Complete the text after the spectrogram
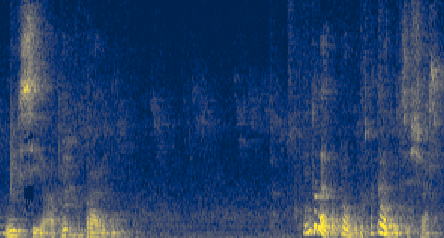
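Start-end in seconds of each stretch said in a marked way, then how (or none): none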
